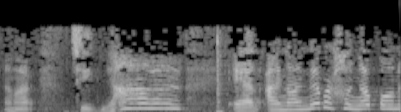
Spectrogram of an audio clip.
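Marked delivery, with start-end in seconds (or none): 1.1-1.8 higher, mock exasperated ah; a quick put-on cry of frustration; frustrated cry. Imitating the angry sponsee as she hangs up, mock exasperated cry.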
